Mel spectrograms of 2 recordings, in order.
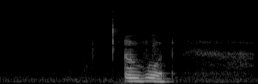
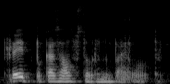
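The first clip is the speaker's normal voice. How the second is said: usual speaking voice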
